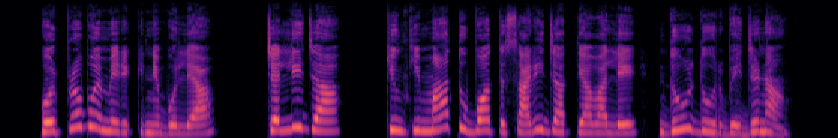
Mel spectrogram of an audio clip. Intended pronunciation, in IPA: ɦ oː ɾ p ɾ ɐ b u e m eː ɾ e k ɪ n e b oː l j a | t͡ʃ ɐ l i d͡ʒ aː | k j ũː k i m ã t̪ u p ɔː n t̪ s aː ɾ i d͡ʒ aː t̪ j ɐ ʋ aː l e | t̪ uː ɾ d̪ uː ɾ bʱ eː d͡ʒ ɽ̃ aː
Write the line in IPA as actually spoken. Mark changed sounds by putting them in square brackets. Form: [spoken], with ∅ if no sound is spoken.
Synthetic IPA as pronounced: ɦ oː ɾ p ɾ ɐ b u e m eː ɾ e k ɪ n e b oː l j a | t͡ʃ ɐ l i d͡ʒ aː | k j ũː k i m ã t̪ u [b] ɔː [∅] t̪ s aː ɾ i d͡ʒ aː t̪ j [a] ʋ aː l e | [d̪] uː ɾ d̪ uː ɾ bʱ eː d͡ʒ ɽ̃ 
